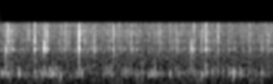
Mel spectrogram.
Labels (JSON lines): {"label": "ambient", "recorder": "HydroMoth"}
